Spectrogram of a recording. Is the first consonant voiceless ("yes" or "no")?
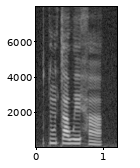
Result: yes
